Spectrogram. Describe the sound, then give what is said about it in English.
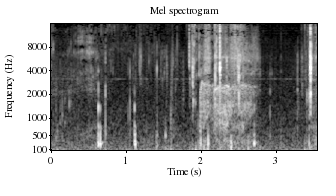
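A quiet sip of Steel Reserve Spiked Watermelon malt beverage: a brief airy slurp in the middle, surrounded by small wet mouth clicks and a soft swallow, with no talking. “So let's take a sip here and see what we get.”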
